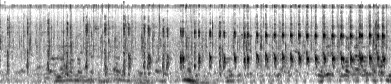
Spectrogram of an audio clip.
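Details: Chukar partridge kept as a fighting and hunting bird, giving a rapid run of sharp repeated chuk notes, about three per second, building steadily in the second half; people talk and laugh in the background.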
